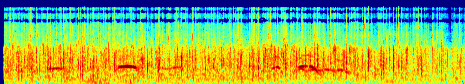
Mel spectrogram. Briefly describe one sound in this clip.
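A crowd applauds steadily in a large room.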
